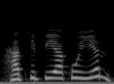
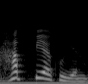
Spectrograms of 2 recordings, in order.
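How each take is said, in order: First: Eight hundred is said as 'hachi hyaku'. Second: Eight hundred is contracted to 'happyaku'. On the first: The speaker calls it wrong. "আটশো কি ব্যতিক্রম ছিল না?" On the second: The speaker calls it right. "এবং আটশোকে কি বলি বলেন তো আমরা? হাফ পিয়াকু।"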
